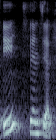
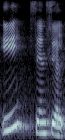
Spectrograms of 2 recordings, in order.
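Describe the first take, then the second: First: Said in the usual way. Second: Slow model take. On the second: Shown as a demonstration. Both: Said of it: "आप भी हमारे साथ बोलिए".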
